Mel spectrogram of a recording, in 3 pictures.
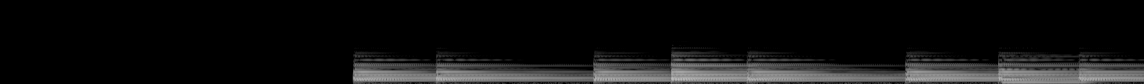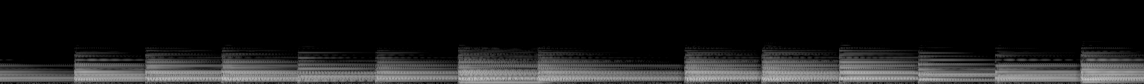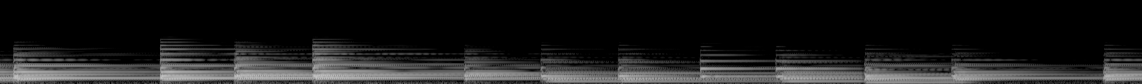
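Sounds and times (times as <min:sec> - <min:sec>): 
piano aria: 0:03.5 - 0:34.3.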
